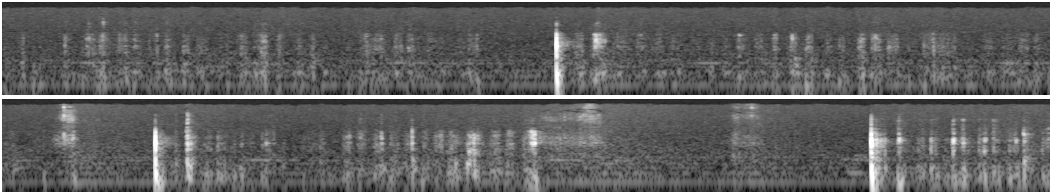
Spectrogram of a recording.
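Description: A black fine-liner pen draws sparse strokes across a large, flat, solid acrylic sheet. Quiet, dry scratches come and go over a low, steady background hum, broken by a few sharp, bright ticks as the pen meets the surface.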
